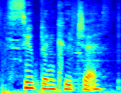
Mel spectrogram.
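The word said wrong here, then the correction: Suppenküche: You pronounce it Zuppenküche.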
